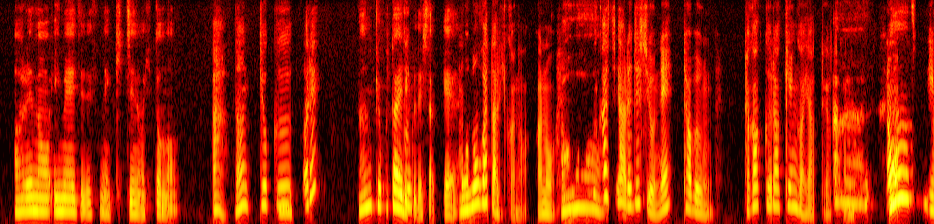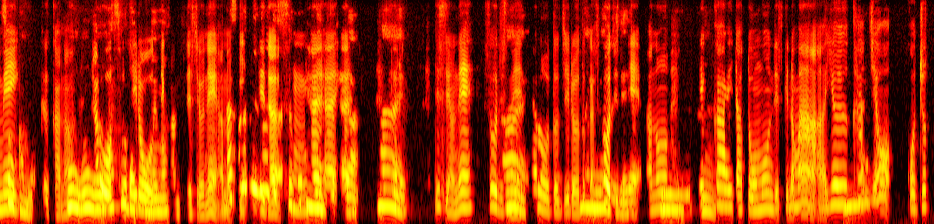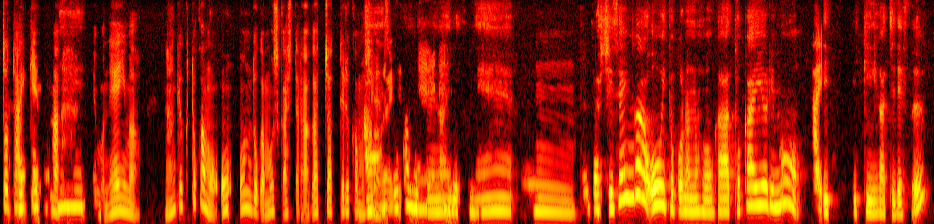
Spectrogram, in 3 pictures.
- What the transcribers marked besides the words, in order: distorted speech; joyful: "あ、そうです そうです！"
- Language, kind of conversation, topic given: Japanese, unstructured, 将来、どんな旅をしてみたいですか？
